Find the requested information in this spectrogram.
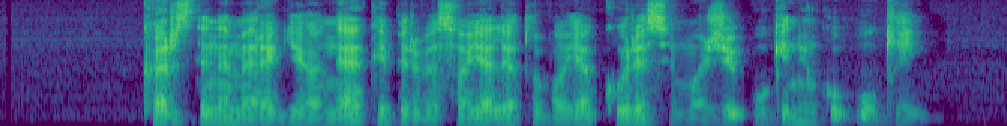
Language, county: Lithuanian, Vilnius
